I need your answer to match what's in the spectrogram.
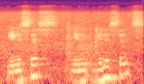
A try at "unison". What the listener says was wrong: Unison? Unison. Yeah, I think you said unisons.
